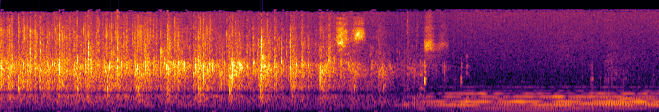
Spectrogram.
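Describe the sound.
Church audience applauding a guest speaker as he is welcomed, a dense, even patter of many hands that carries steadily for about four seconds before thinning out.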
